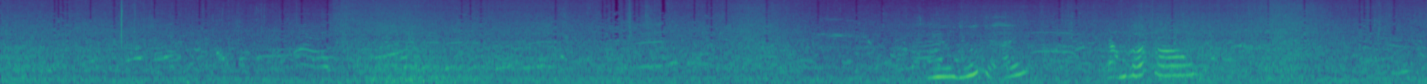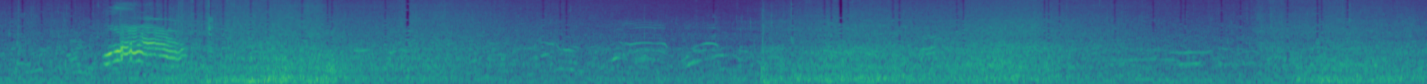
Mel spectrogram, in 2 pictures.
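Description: Small waves wash softly onto a sandy shore.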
